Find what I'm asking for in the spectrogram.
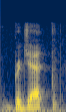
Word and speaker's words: Brigette: Like I was thinking of one that's, I think you pronounce it Bridget. – Bridget, okay. – Yeah, and so it's like B-R-I-G-E-T-T-E or something like that.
